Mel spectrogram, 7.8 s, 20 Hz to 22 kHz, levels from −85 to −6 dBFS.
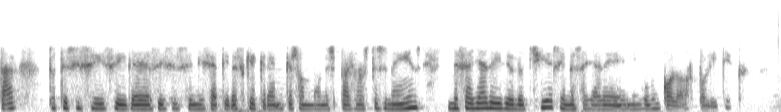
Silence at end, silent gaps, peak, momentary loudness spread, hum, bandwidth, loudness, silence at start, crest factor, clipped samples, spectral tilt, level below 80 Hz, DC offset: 0.35 s; none; -20 dBFS; 10 LU; none; 4.2 kHz; -37 LUFS; 0 s; 16 dB; under 0.1%; -8.5 dB/octave; -66 dBFS; under 0.1%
